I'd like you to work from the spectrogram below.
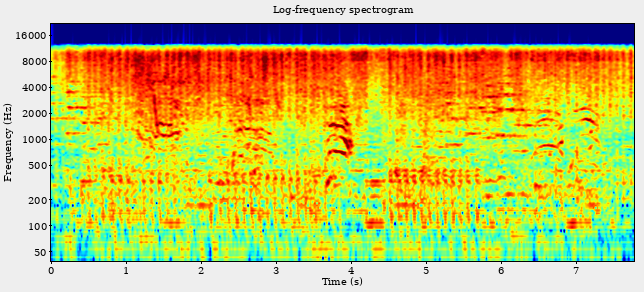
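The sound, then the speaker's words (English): Machine gun fire in a Rambo film scene where a gun torn from a helicopter's side mows down guards; a loud, dense, sustained rattle of rapid shots mixed with other film sound and voices. “He lands, leaps out, and rips the machine gun off the side of the chopper. He takes down guards with the machine gun.”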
